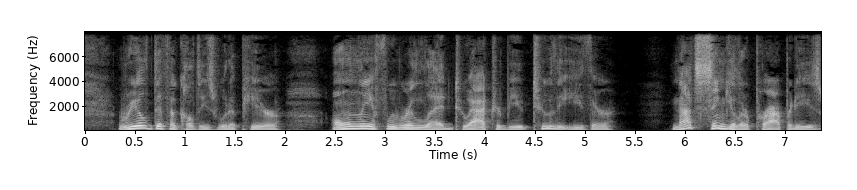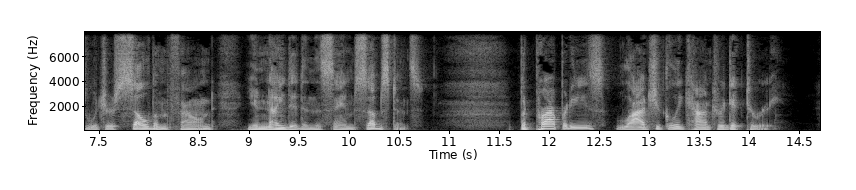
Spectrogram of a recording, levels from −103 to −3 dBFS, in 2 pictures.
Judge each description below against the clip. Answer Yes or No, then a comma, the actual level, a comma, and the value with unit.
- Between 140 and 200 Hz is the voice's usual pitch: No, low, 120 Hz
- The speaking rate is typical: No, slow, 120 wpm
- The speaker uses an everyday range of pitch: No, wide, 6.9 semitones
